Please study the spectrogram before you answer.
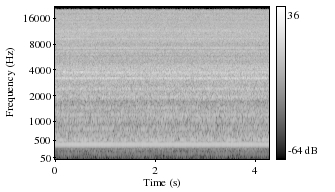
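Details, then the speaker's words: Bench test of new VFD spindle for Genmitsu ProverXL 4030 desktop CNC, free running at controller-reported 24,000 rpm: clean steady high whine over light hiss, no rumble or rattle; spins freely and healthy. "the dial on the side of the uh CNC controller allows me to turn up the speed to test the full capability so now it says it's outputting 24,000"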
